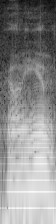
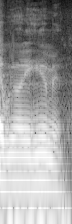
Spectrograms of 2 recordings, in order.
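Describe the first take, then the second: First: "We're only human." dropped much softer and lower; hushed, resigned echo of the line; soft repeat. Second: Said in the usual way. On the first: Real, not acted. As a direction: let "We're only human." fall away quietly, like a sigh. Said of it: "softer repeat after a pause". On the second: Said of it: "repeated for emphasis".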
